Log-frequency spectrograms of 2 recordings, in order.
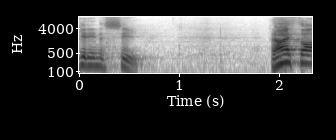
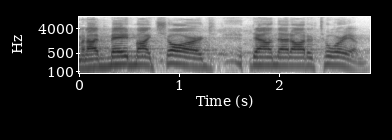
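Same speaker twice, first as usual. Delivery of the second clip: ordinary talk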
